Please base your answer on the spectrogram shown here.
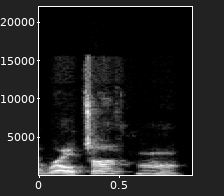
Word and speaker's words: Realtor: That's what it usually is, the realtor. And remember that the word realtor is 2 syllables, real and tor. Realtor, not realtor.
